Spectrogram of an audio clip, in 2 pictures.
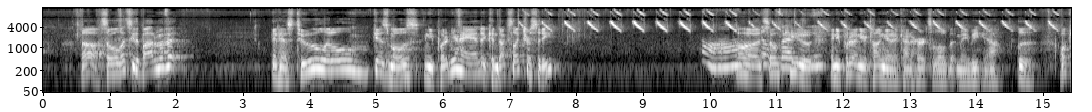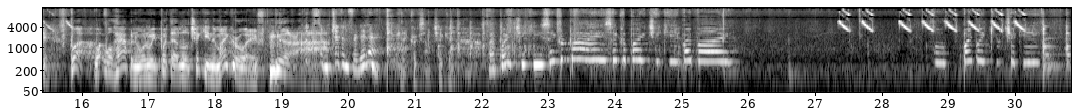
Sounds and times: Speech: 9.9 - 19.6, 20.8 - 25.9, 28.8 - 30.5.

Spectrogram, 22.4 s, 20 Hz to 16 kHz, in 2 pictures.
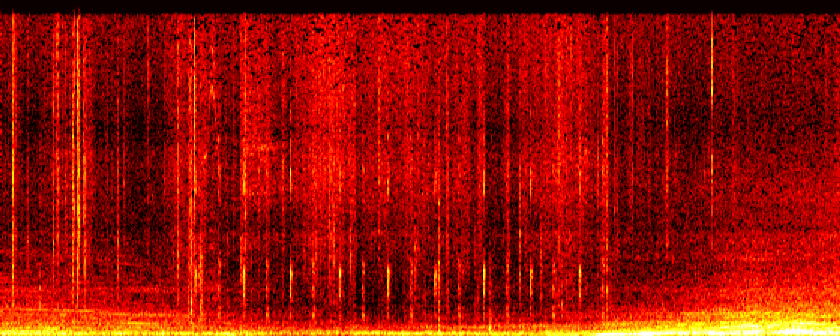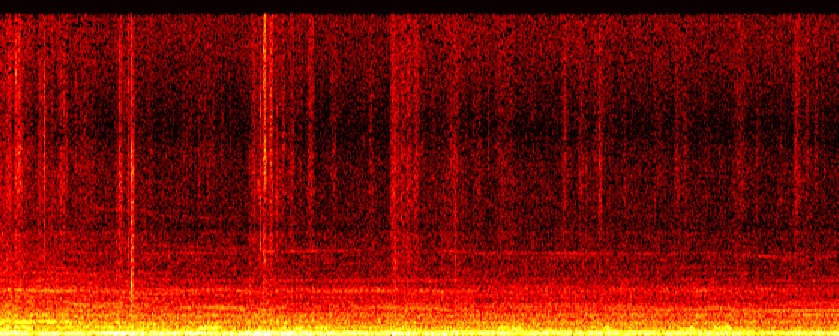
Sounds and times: Heavy engine (low frequency): 0.0 - 22.3
Vehicle: 0.0 - 22.3
Accelerating, revving, vroom: 7.2 - 15.4.

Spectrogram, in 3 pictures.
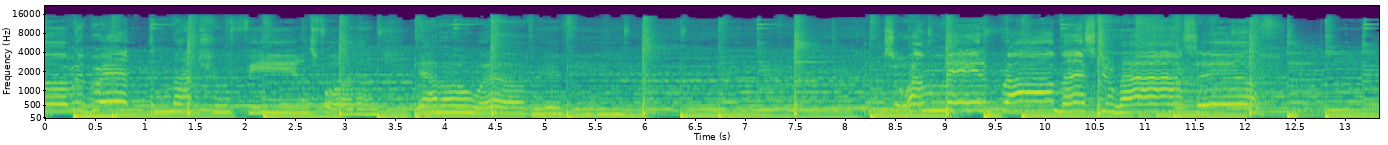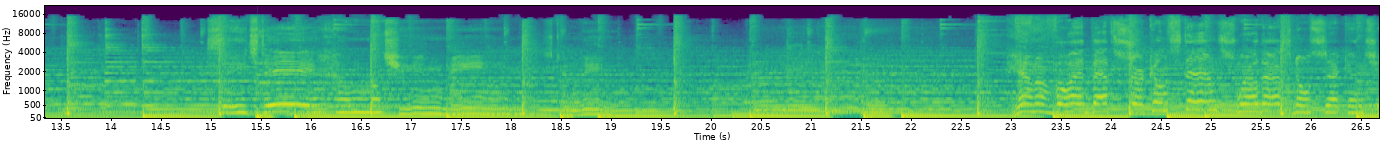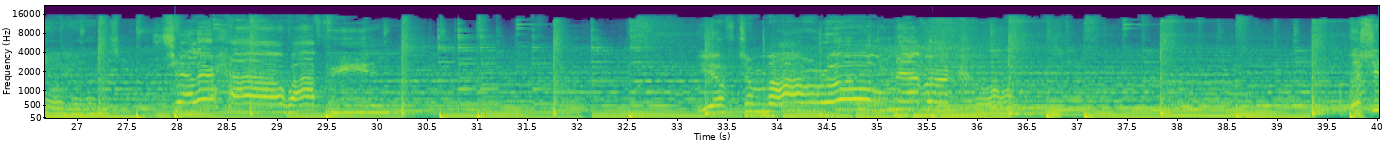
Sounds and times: Soul music: 0.0 - 40.0.

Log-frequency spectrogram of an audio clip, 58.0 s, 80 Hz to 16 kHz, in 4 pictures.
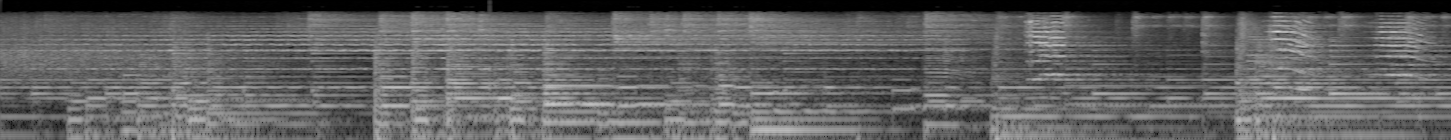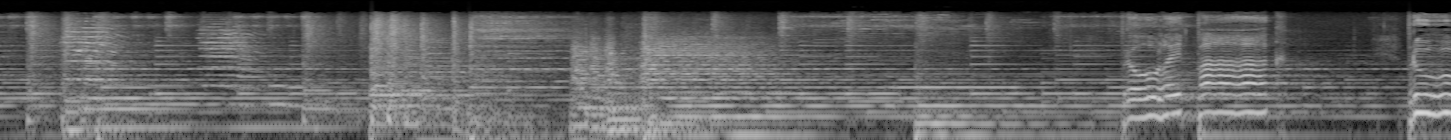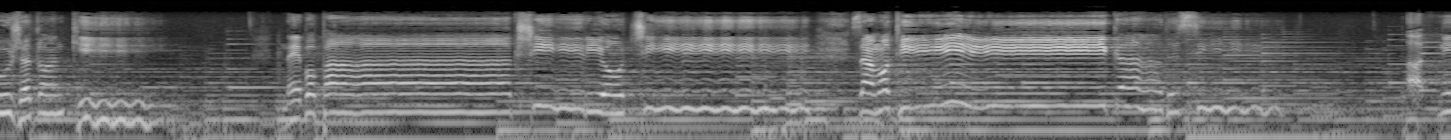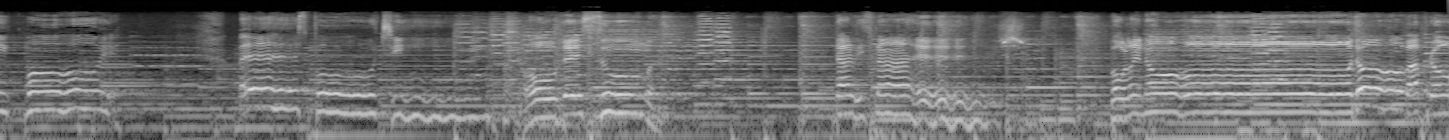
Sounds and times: Music: 0.0 - 58.0.

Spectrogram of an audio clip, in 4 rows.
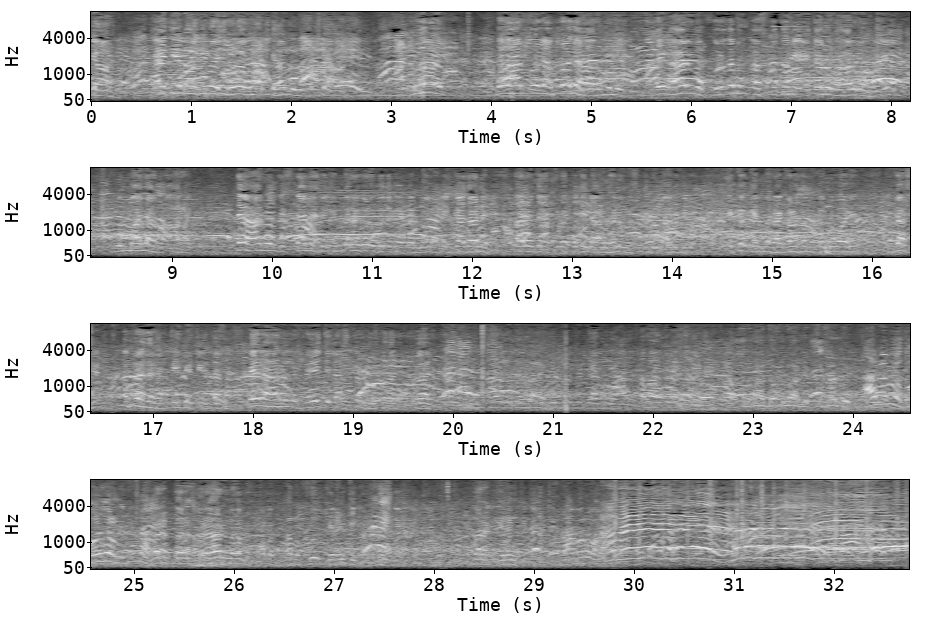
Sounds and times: Speech: 0.0 - 32.3.

